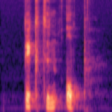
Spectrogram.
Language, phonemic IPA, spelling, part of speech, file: Dutch, /ˈpɪktə(n) ˈɔp/, pikten op, verb, Nl-pikten op.ogg
- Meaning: inflection of oppikken: 1. plural past indicative 2. plural past subjunctive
